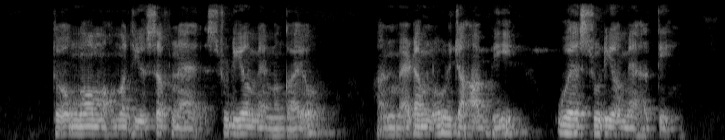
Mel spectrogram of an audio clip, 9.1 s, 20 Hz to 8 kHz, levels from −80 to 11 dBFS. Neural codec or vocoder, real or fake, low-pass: vocoder, 44.1 kHz, 128 mel bands, Pupu-Vocoder; fake; 7.2 kHz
